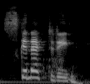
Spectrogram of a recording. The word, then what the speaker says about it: Schenectady: Synecdote. Yeah. Not spelled the way it sounds, but yes, Schenectady. I spelled it phonetically.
